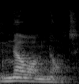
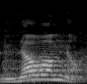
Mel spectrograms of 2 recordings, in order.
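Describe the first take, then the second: First: Said in the usual way. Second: Louder, laughing through the denial. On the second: Retold or imitated. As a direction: insist again, cracking up. Standoff escalates, laughing retelling.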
